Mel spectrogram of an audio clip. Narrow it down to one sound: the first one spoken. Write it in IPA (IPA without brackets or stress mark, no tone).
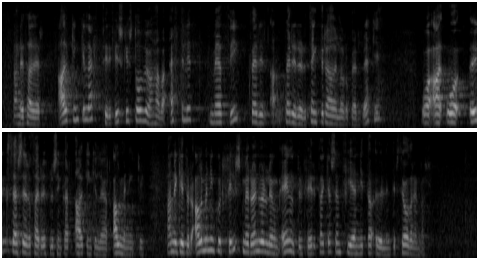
θ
